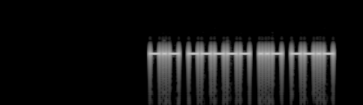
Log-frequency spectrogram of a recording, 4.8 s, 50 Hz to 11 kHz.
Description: Morse code, heard as a keyed tone, about 28 wpm, 700 Hz. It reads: K0UQ
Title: USA Call Signs - 4 Characters - Repeated 3x - 28wpm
